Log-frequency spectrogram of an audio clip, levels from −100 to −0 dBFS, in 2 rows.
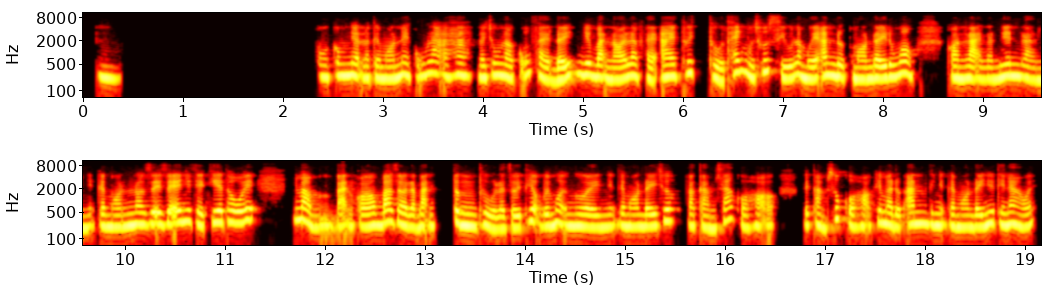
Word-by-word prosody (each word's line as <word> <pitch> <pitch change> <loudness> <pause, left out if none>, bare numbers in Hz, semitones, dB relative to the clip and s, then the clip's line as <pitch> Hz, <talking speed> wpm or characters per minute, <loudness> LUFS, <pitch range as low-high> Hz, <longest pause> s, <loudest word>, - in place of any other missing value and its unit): Ừm. 220 -3 -2 1.9
Ờ, 240 - -7
công 255 -1 +2
nhận 245 -3 +1
là 220 - 0
cái 220 -1 -2
món 210 +2 +1
này 255 0 +1
cũng 235 +2 -5
lạ 290 0 -2
ha. 255 +1 -1
Nói 225 -1 +1
chung 265 - -1
là 235 -4 +2
cũng 275 +6 -5
phải 235 -6 0
đấy, 195 +5 +3
như 265 -1 +2
bạn 230 -3 +2
nói 200 +2 +1
là 250 +1 +1
phải 200 - +1
ai 240 +4 +2
thích 295 +1 -1 0.2
thử 210 -5 +1
thách 310 +7 -1
một 260 -7 +1
chút 320 - +1
xíu 215 -1 +1
là 265 - 0
mới 210 -2 +3
ăn 250 +3 +3
được 235 -2 +2
món 205 0 +1
đấy, 220 0 +4
đúng 240 +2 +2
không? 295 -1 +2 0.3
Còn 220 -2 +1
lại 210 -1 +1
là 205 0 -4
nên 245 +4 +2
làm 220 -4 -3
những 200 +4 -4
cái 220 - -1
món 210 +2 +1
nó 240 0 +1
dễ 245 0 +2
dễ 265 +2 +3
như 285 0 0
thế 250 -5 0
kia 275 0 +4
thôi 270 0 +2
ấy. 310 0 0 0.4
Nhưng 320 - -1
mà 310 -3 +5 0.3
bạn 220 - +1
có 220 0 +1
bao 265 +5 +3
giờ 255 -5 +2
là 205 - 0
bạn 220 +2 +1 0.2
từng 225 -5 +5
thử 215 -4 -1
là 190 0 -1
giới 200 +1 -1
thiệu 300 +7 -1
với 220 0 0
mọi 240 -2 0
người 215 -2 +1
những 210 +3 -4
cái 230 - -2
món 215 0 -1
đấy 215 +1 +2
chưa? 295 - +3 0.2
Và 225 - -1
cảm 205 -3 -3
giác 300 - -5
của 210 - -3
họ, 215 +3 -4 0.3
cái 230 - -3
cảm 230 -3 -2
xúc 330 - -2
của - - +1
họ 210 0 -4
khi 275 - +1
mà 245 -3 +3
được 205 - -2
ăn 250 +1 +1
cái 235 - -1
những 225 +1 0
cái 220 - -1
món 210 0 -1
đấy 205 +1 0
như 245 - +2
thế 240 -2 -2
nào 240 -3 +1
ấy? 215 - -2
230 Hz, 305 wpm, -19 LUFS, 215-255 Hz, 1.9 s, mà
